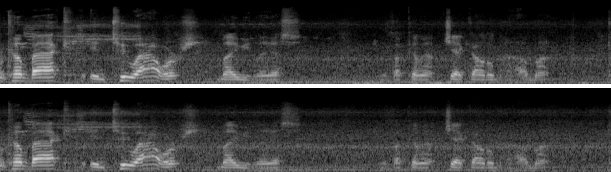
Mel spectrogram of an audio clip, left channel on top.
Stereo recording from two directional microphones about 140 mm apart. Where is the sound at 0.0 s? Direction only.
5° left (ahead or behind).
